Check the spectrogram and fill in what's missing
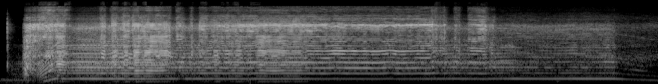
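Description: Dremel rotary tool with an old worn bit grinding plastic cosplay armor for a Purge Trooper build, a loud steady high-pitched whine that spins up sharply, holds for several seconds, then winds down.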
